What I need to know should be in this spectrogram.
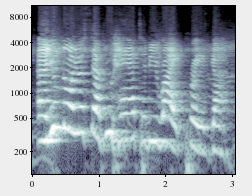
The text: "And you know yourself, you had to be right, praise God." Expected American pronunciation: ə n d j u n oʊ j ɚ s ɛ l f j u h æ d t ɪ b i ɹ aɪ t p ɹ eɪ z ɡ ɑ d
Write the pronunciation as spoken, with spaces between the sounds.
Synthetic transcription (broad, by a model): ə j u n oʊ j ɚ s ɛ l f j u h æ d t ɪ b i ɹ aɪ t p ɹ eɪ z ɡ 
